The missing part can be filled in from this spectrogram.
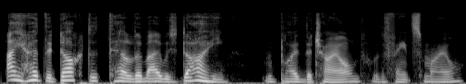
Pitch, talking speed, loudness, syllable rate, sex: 135 Hz, 205 wpm, -18 LUFS, 4.7 syllables/s, male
